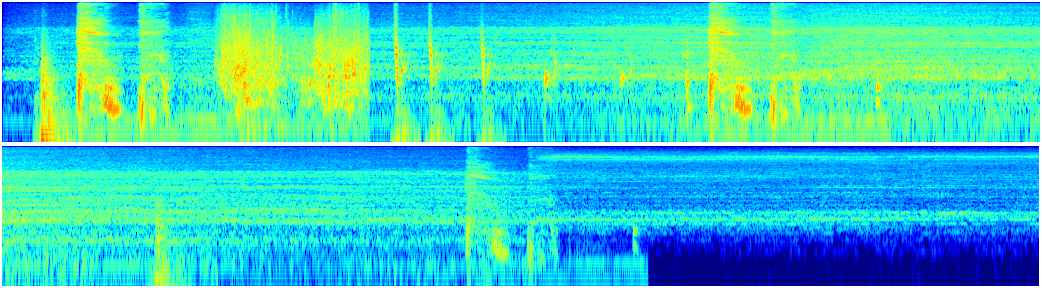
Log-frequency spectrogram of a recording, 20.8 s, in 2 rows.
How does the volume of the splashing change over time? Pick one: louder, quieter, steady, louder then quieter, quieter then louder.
quieter.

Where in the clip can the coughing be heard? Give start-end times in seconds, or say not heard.
0.7-2.5, 7.0-8.8, 15.0-16.8.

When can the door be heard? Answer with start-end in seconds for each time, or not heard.
0.3-0.8, 11.8-12.2.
